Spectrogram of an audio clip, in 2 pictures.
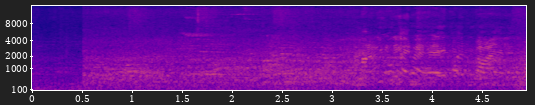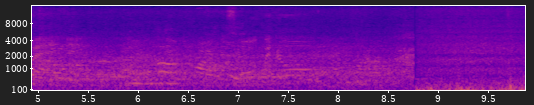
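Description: Sea waves at Thuận An beach in Huế wash in as a steady, broad roar of surf blended with wind buffeting the microphone, with faint chatter of people in the background throughout.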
